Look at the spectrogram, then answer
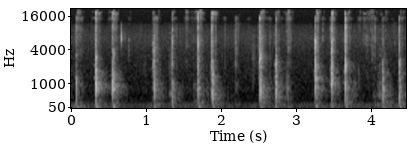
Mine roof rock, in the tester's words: just tap around, make sure there's hollow spots. You can hear them sort of echo a bit. Everything sounds pretty solid.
